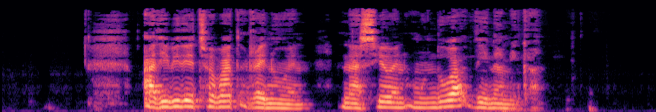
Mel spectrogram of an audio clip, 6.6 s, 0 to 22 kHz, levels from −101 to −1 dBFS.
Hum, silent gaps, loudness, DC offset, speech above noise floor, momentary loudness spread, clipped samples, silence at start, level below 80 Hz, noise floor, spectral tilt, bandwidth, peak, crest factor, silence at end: none; none; -17 LUFS; under 0.1%; 63 dB; 20 LU; under 0.1%; 0.95 s; -54 dBFS; -80 dBFS; -4.5 dB/octave; 16 kHz; 0 dBFS; 20 dB; 1.15 s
